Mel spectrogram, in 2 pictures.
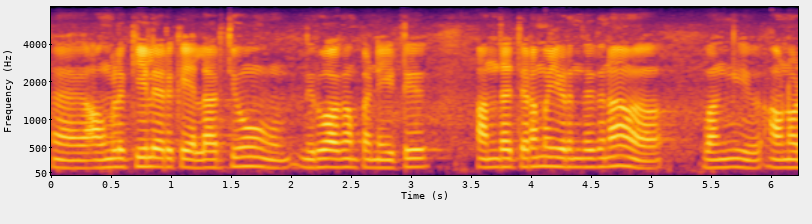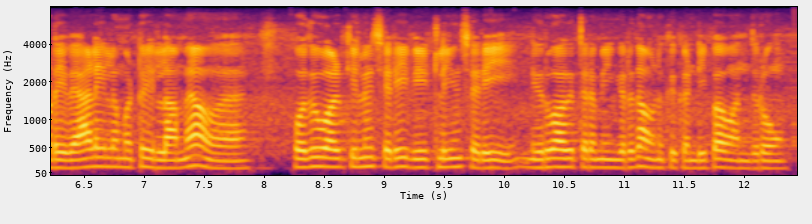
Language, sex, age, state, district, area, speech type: Tamil, male, 18-30, Tamil Nadu, Erode, rural, spontaneous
